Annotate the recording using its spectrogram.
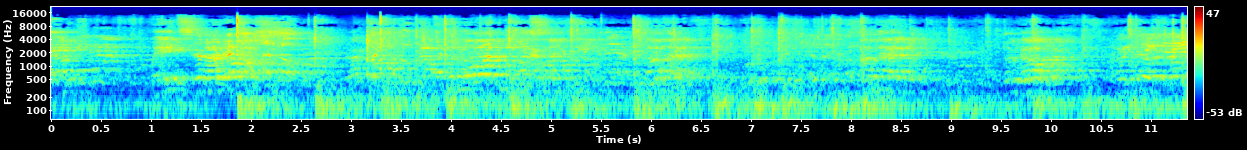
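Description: Children shout and call out in a large echoing gym.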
